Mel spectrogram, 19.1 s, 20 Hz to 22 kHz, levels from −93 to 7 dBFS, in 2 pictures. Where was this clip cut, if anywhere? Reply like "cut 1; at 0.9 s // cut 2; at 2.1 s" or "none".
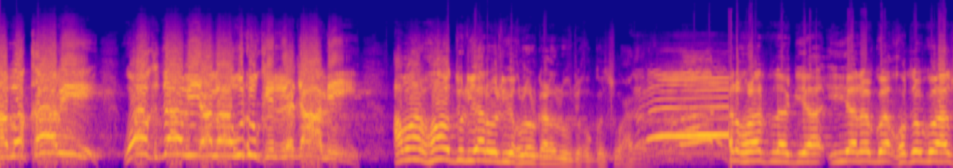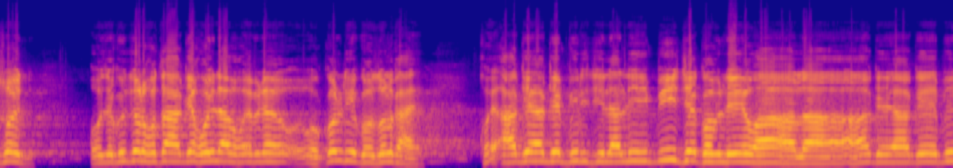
cut 1; at 7.3 s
